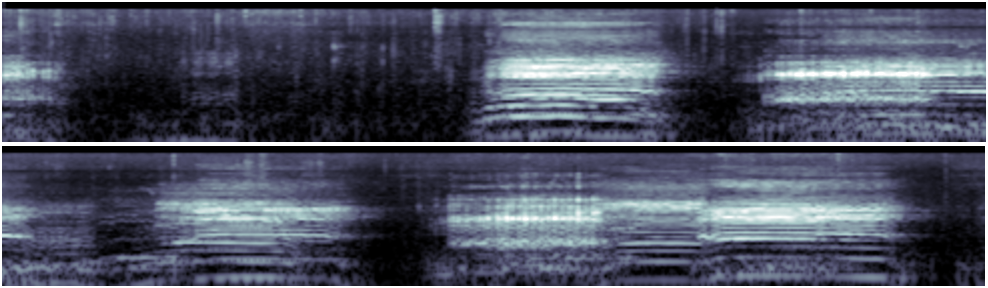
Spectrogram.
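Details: Eighty lambed ewes for sale at Fkih Ben Salah: after two quiet seconds, five loud, vibrating bleats follow one another at roughly one-second intervals, some overlapping, from several sheep of the flock.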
